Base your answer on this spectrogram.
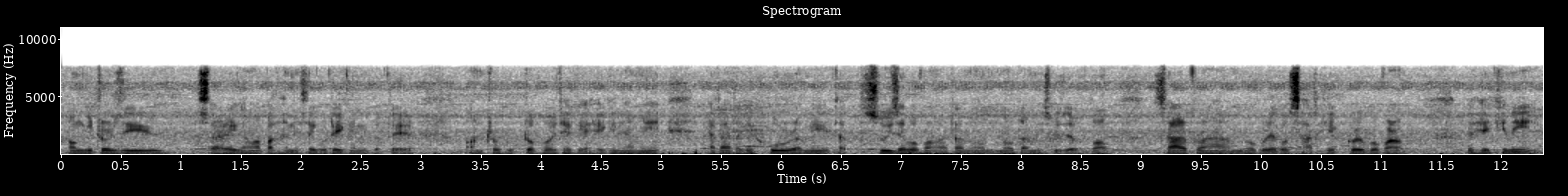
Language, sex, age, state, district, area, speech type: Assamese, male, 30-45, Assam, Sonitpur, urban, spontaneous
